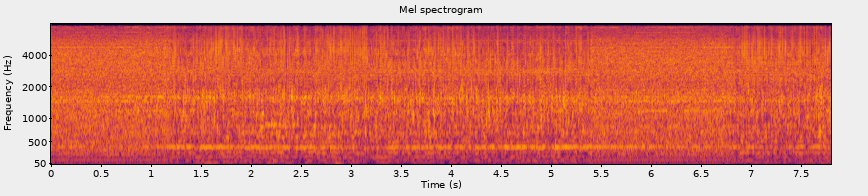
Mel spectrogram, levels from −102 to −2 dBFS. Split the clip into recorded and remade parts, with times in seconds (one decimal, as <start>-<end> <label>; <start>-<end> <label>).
0.0-1.2 recorded; 1.2-5.4 remade; 5.4-6.8 recorded; 6.8-7.8 remade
